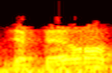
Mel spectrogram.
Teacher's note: يجعلني قلقله الجيم لانها ساكنه، نعم. جباره ترقيق الجيم والباء وتفخيم الراء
